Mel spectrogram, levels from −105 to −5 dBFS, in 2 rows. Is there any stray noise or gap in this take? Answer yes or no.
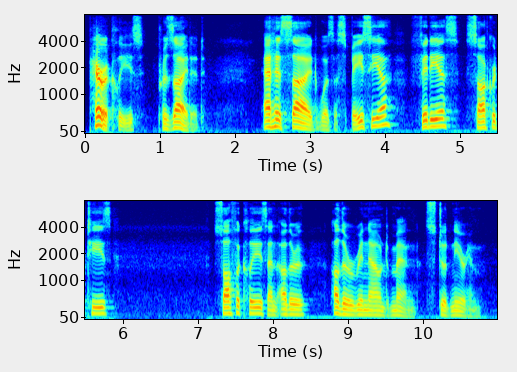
no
